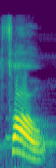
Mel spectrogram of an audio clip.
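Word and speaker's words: får: In Danish, sheep is fow.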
